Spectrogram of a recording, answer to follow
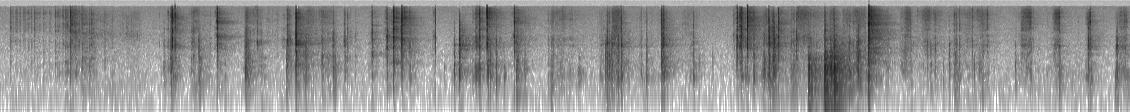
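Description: Scissors snipping through a strip of lined notepaper in a string of short, quick cuts, then a handheld corner-rounder punch clicking as the paper's corners are rounded off. The loudest cluster of snaps comes a little past the middle.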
